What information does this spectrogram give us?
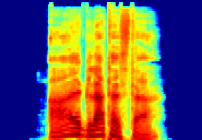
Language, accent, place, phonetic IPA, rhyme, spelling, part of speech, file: German, Germany, Berlin, [ˈaːlˈɡlatəstɐ], -atəstɐ, aalglattester, adjective, De-aalglattester.ogg
- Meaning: inflection of aalglatt: 1. strong/mixed nominative masculine singular superlative degree 2. strong genitive/dative feminine singular superlative degree 3. strong genitive plural superlative degree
